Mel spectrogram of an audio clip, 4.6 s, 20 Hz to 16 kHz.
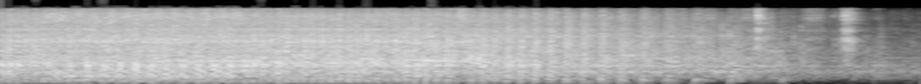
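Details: Briggs & Stratton 17.5 OHV single-cylinder lawnmower engine, muffler fitted, bottle-fed fuel, on a substitute carburetor; pops in a fast ragged burst then stumbles and sputters out within seconds; carburetor judged junk, other carburetor to be refitted.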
